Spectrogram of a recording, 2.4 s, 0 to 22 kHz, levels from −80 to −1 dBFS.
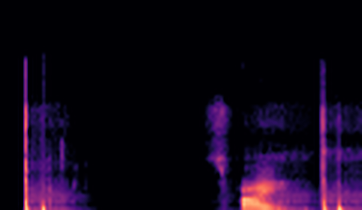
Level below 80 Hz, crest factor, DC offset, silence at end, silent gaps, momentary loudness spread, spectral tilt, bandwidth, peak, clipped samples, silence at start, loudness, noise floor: -56 dBFS; 24 dB; under 0.1%; 0.15 s; none; 7 LU; -4.5 dB/octave; 15.5 kHz; 0 dBFS; under 0.1%; 0.15 s; -21 LUFS; under -90 dBFS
